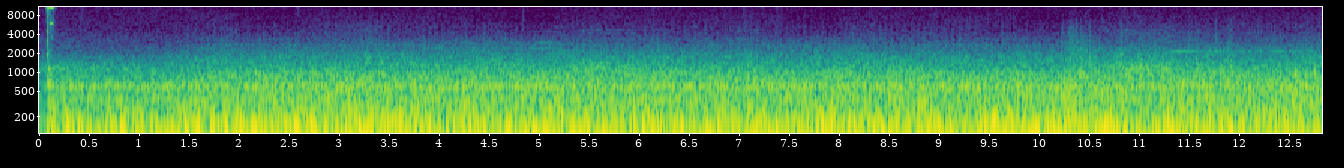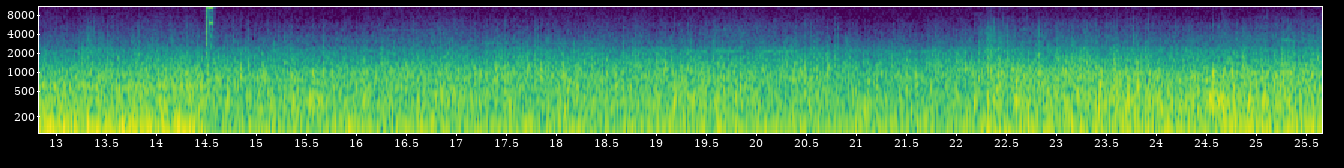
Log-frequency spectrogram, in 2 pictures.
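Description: A ship's drill grinds through rock with a deep, steady rumble.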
